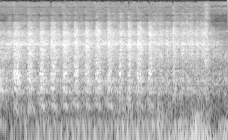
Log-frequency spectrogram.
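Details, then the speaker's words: Ford Focus that starts then stalls: ignition on and cranking, the engine barely catches and dies as the fuel pump loses power; the non-standard radio lock (immobiliser) relay is cutting pump power, with the fuel pump relay in the passenger-side block. "Сейчас буду включать зажигание и пытаться заводить. Как ведет у нас сегодня себя бензонасос. Он отрабатывает запуск. При попытке"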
